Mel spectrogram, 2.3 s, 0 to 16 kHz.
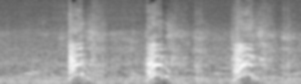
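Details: Three loud, ringing barks about half a second apart from a dog competing in the 2023 FCI IGP working dog trial, Norwegian championship.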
